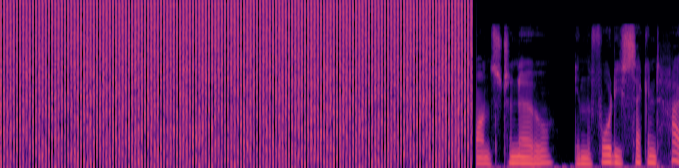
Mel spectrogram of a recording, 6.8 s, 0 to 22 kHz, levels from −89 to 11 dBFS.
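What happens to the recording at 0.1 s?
A compressed stream played as audio runs from 0.0 to 4.76 s. An AC-3 (Dolby Digital) bitstream, consistent with a 448 kbps stream, was passed along the digital link as if it were ordinary samples instead of being decoded. Each coded frame comes out as a 9.33 ms blast of noise followed by silent padding, repeating at 31.25 Hz, so the speech is replaced by very loud, chattering static.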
